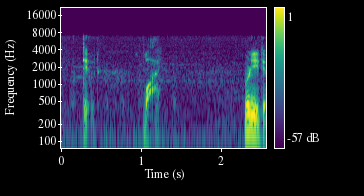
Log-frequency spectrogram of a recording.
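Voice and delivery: hushed, breathy, disappointed whisper. Showing how to scold a dog after a warning: disappointed tone. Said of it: "I'll move into disappointment".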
